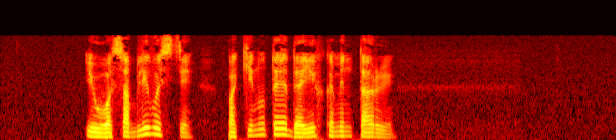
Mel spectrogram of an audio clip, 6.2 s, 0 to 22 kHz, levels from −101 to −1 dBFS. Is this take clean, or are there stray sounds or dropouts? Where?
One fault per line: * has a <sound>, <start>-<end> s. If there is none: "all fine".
all fine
